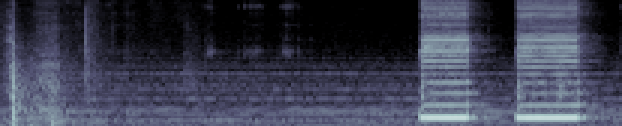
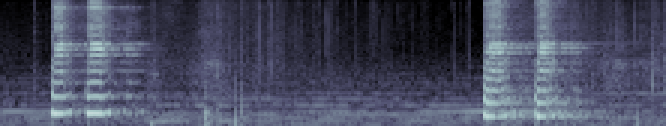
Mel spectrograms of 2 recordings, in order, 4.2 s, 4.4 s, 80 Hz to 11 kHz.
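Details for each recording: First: Original Kawasaki dual horns on a 1987 Kawasaki GPZ600R (ZX600A) Ninja during rebuild, powered up: two short buzzy blasts with a thin, nasal low note, feeble and reedy, "like a dead squirrel"; weak horn tone. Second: New replacement horns for a 1987 Kawasaki GPZ600R (ZX600A) Ninja rebuild: two loud short double toots, clear bright steady pitch; horns strong and working properly.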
